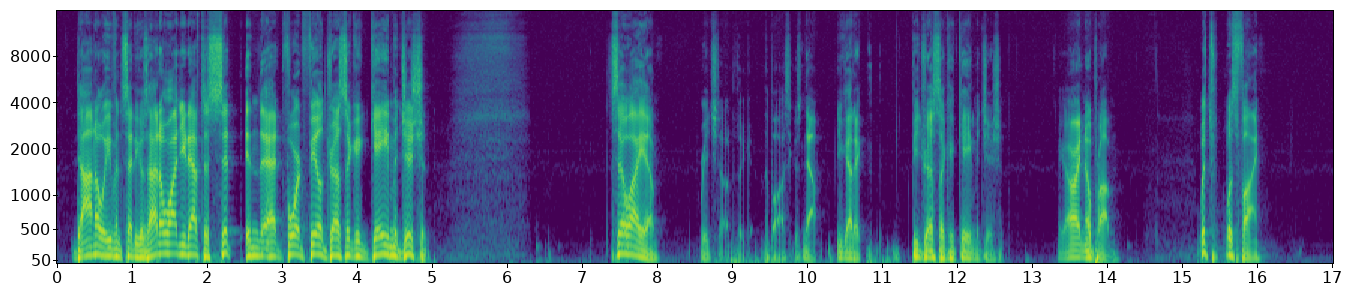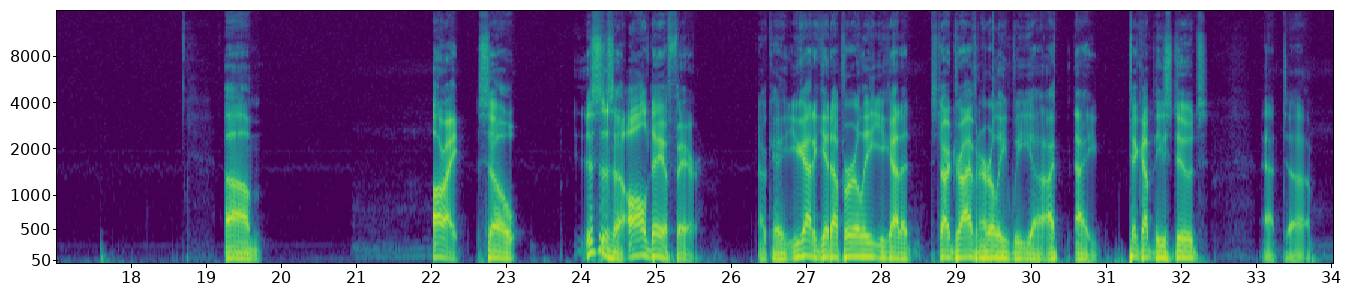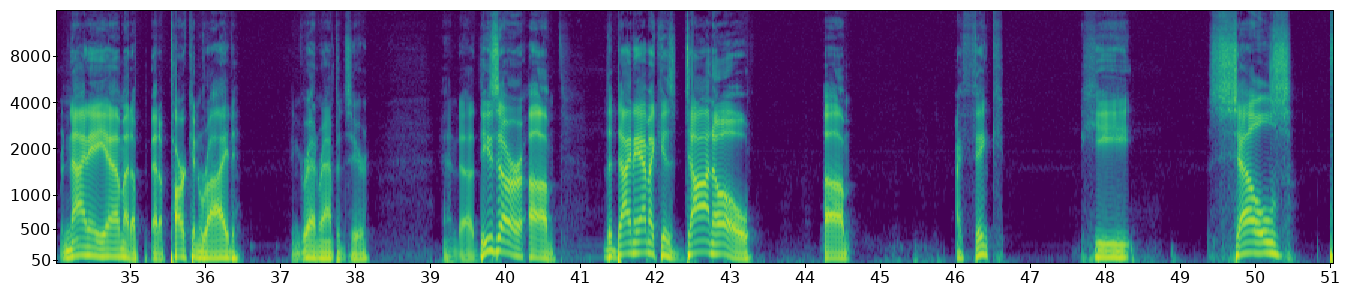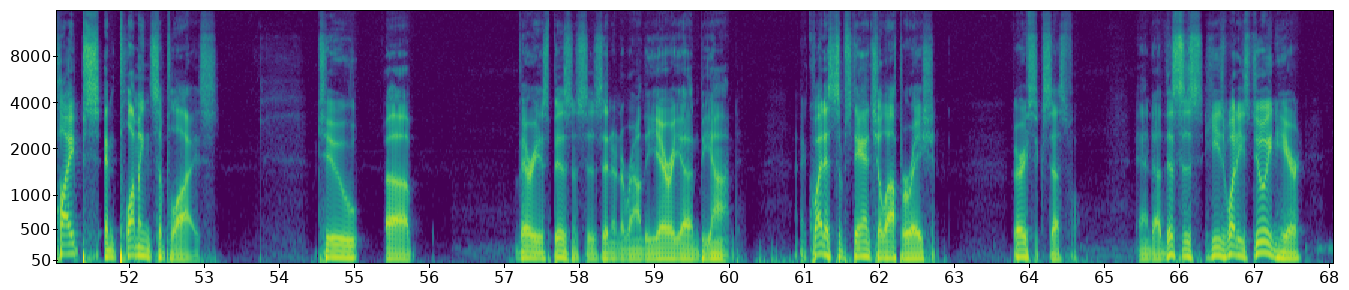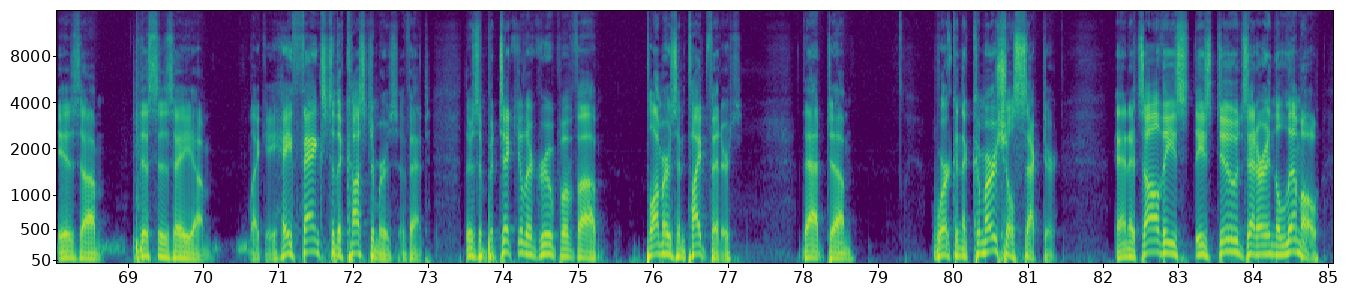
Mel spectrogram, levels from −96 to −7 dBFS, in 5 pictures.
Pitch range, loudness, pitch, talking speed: 80-105 Hz, -19 LUFS, 90 Hz, 130 wpm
